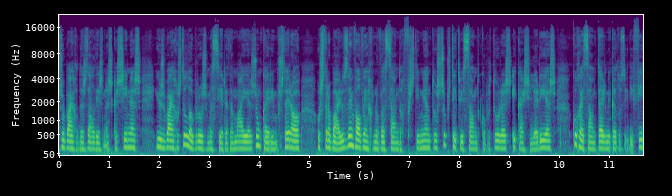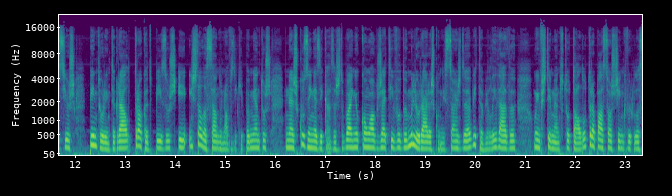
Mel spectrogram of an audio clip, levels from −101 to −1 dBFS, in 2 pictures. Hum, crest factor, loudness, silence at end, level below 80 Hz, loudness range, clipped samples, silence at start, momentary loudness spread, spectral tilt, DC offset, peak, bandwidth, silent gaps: none; 18 dB; -25 LUFS; 0 s; -50 dBFS; 3 LU; under 0.1%; 0 s; 9 LU; -6 dB/octave; under 0.1%; -8 dBFS; 17 kHz; none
